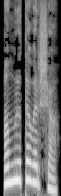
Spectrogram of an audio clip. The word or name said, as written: ಅಮೃತವರ್ಷ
